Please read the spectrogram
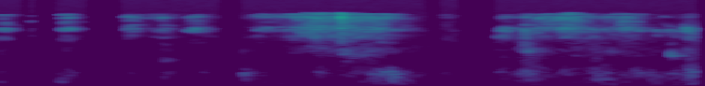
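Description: Near silence, with faint soft rustling and a few light clicks.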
